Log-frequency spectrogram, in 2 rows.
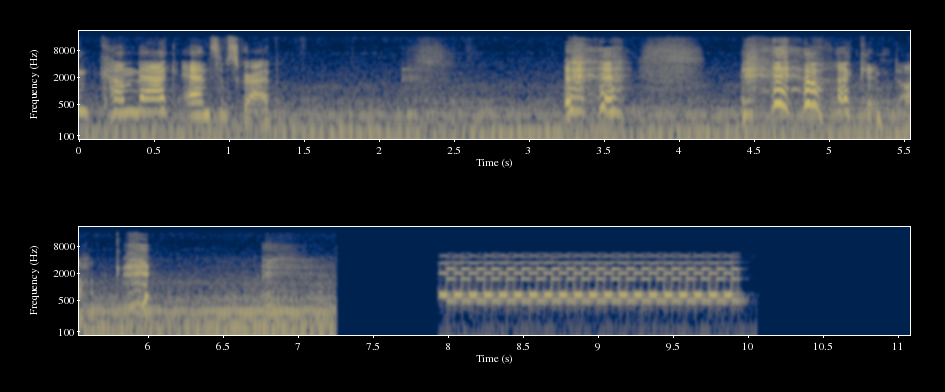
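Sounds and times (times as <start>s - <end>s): telephone ringing trill: 8.0s - 10.1s.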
